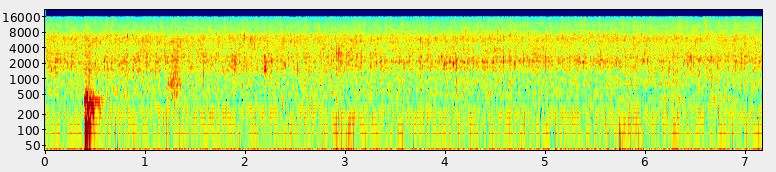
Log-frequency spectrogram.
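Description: Slices of beef liver frying in shallow oil in a skillet: a steady sizzle with an occasional small pop in the first couple of seconds.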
